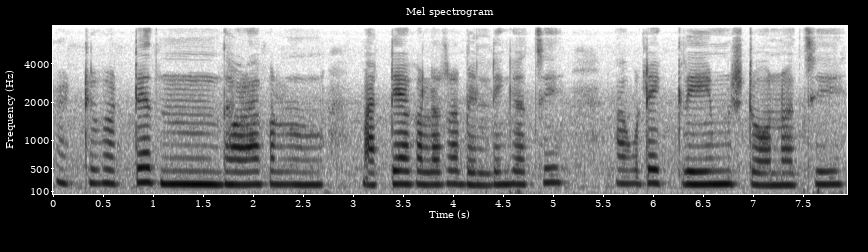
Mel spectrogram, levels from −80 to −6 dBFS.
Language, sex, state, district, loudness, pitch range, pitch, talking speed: Odia, female, Odisha, Khordha, -16 LUFS, 220-235 Hz, 225 Hz, 115 wpm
